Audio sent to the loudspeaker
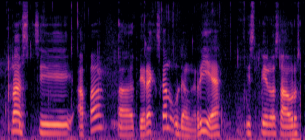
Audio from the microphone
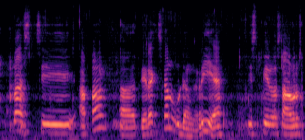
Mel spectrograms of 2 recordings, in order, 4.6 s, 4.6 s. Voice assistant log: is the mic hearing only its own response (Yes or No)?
Yes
